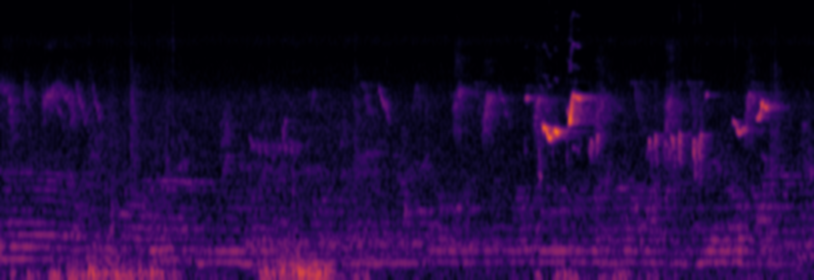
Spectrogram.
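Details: Golden-fronted leafbird in an aviary with scattered soft phrases, then a loud burst of bright whistles and chatter, followed by further whistled notes; low thumping noises early and a constant hum.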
